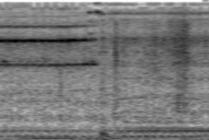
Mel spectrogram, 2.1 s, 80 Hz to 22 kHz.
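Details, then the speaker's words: Peugeot 307 sedan, exhaust also blowing: high thin steady whine over the idle that changes as the clutch pedal moves; worn clutch release bearing, to be replaced by separating gearbox from engine. "so it's obvious yes is okay apart from the exha that uh blowing so uh yeah the clutch relase bearing is done"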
